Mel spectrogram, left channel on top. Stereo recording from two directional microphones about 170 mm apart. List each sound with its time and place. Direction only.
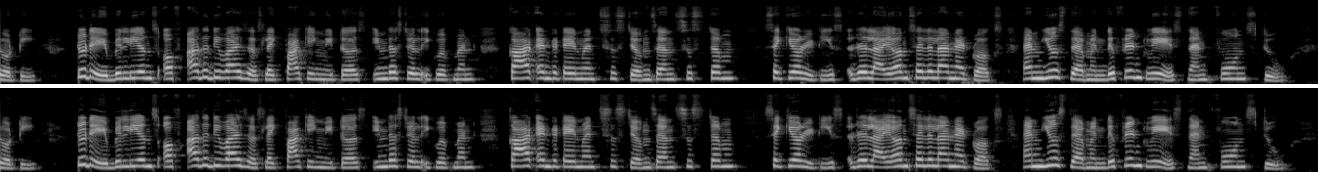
0.0 s speech: 5° right (ahead or behind)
